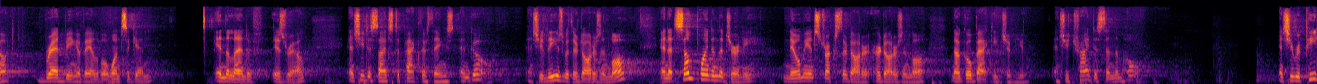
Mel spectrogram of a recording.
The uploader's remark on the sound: Sermon audio from FIBC Copenhagen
